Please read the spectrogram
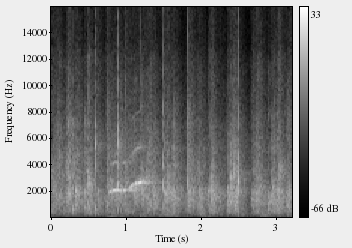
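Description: A crowd applauding steadily, dense overlapping claps forming a continuous wash of sound, with a couple of high whistles cutting through early on.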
